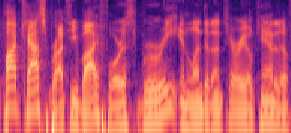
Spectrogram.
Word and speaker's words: 4EST: It's Forest Brewery. Like, that's what it is. But it's spelled with a 4 and an E-S-T.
